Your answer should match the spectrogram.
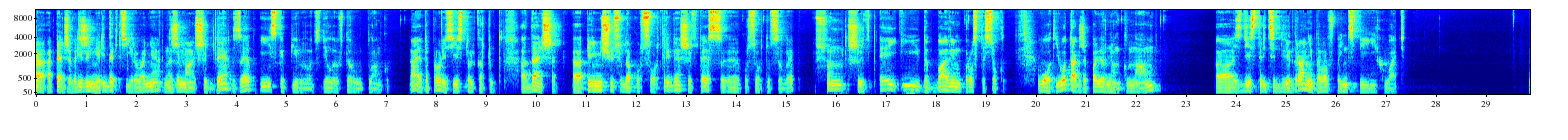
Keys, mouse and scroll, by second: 0.4 Tab, 1.6 a, 3.2 shift+d, 8.5 shift+middle click, 9.1 Tab, 12.7 shift+s, 16.1 shift+a, 21.6-22.5 drag, 26.4-29.6 drag.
